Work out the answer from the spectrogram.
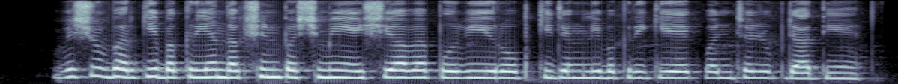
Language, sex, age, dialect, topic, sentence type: Hindi, female, 18-24, Hindustani Malvi Khadi Boli, agriculture, statement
